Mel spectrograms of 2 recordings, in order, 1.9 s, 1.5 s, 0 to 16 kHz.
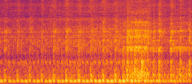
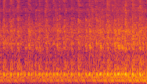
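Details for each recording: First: Peugeot 103 RCX moped, first start after rebuild with choke still pulled: fast popping two-stroke beat turning uneven and hunting as it settles; carburettor still needs adjusting. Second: Rebuilt Peugeot 103 RCX moped two-stroke, first start after reassembly, choke off, carburetor not yet tuned: steady, buzzy idle, even and unbroken; healthy running.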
